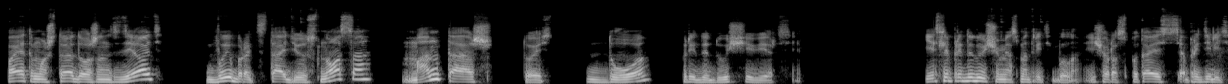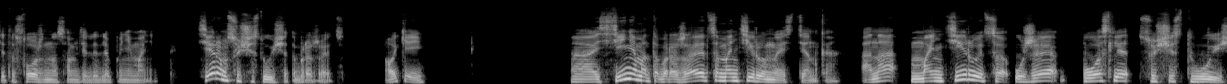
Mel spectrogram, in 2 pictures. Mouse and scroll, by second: 0.0 click, 1.2 click, 2.8 click, 3.7 click, 6.6 click, 9.0 click, 9.8 click, 10.2 click.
